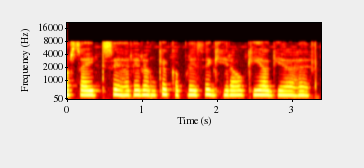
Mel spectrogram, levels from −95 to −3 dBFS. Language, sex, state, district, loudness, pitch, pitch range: Hindi, female, Jharkhand, Ranchi, -14 LUFS, 235 Hz, 230-240 Hz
